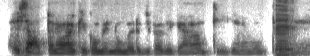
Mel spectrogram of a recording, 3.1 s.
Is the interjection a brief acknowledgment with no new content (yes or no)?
yes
